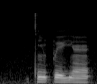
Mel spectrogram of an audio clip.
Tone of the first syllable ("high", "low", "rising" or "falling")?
low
